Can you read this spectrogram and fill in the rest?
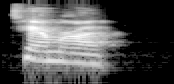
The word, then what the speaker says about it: Tamara: Tamara.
